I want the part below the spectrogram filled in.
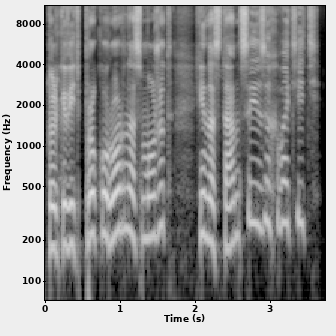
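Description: A man's voice: sits high, moderate pace, mellow, no room sound, studio quality, voice pushed up, close to an everyday voice. A man voicing an anxious middle-aged wife, worried and fussing.

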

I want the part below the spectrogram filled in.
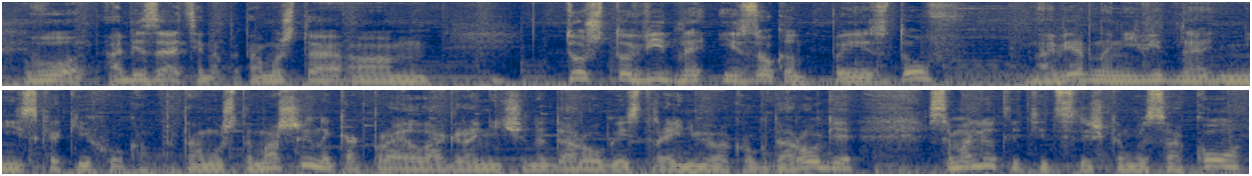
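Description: A man's voice: mid-range voice, lively intonation, fairly quick. Guy in his 50s on a radio show, rambling and joking, studio mic with music underneath. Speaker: actor guest on a radio show. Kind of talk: casual radio interview chat.

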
